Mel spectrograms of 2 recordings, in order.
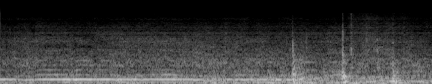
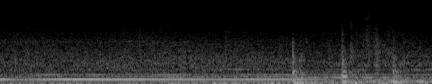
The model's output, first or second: first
